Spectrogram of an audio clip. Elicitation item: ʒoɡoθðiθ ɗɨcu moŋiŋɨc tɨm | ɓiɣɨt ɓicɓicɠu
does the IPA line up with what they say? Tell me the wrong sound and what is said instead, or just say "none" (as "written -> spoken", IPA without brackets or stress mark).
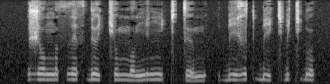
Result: ɡ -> ŋ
